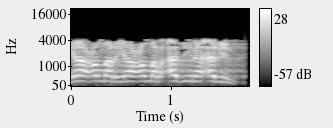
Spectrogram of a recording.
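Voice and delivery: high, loud call across a distance. Retold or imitated. Guard calling Umar back, loud and high. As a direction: shout his name to bring him back. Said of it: "أخذ الحارس ينادي".

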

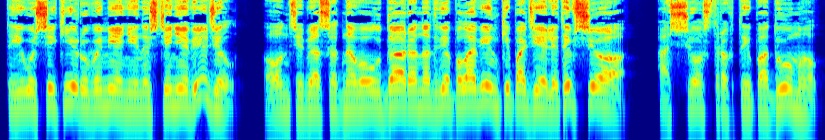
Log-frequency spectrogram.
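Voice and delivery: loud tirade building to scandalized cry; outraged berating. Acted. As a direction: berate him for shaming the family. Father berates son over the scandal.

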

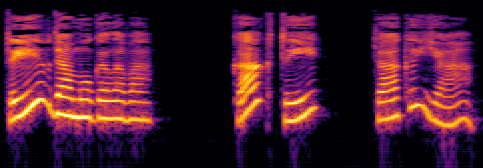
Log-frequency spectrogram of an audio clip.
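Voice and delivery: high-pitched, submissive voice; plaintive. A narrator's reading. Wife yielding to head of the house, plaintively. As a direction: yield meekly, pleading a little. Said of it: "жалобно промолвила Аксинья Захаровна".

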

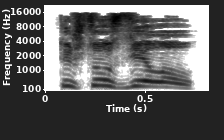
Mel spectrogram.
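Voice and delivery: indignant shout at a careless friend; outraged. Acted. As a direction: blurt it out in alarm and anger. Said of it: "возмутился Нойс".

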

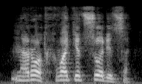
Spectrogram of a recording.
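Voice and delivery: high-pitched exasperated plea; interrupting. A narrator's reading. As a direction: cut across a quarrel. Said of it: "перебила обоих внучка".

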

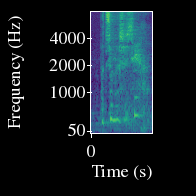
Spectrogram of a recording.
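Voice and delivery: hushed anxious whisper; nervous whisper at court. Acted. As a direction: whisper so the tsar won't hear. Hushed before the tsar.

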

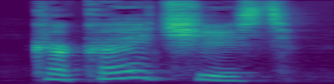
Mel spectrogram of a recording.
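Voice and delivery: slow, dry sarcasm; sarcastic scoff. A narrator's reading. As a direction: drawl it with a snort of irony. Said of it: "хмыкнул я".

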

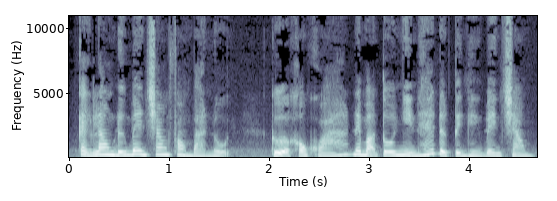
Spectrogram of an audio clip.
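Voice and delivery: usual speaking voice

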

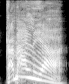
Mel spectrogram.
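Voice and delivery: high, loud drawn-out insult; angry shout. Acted. Italians curse Arthur, high angry shouting. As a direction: yell the insult high and long. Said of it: "кричат".

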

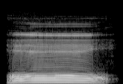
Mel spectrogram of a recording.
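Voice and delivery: long drawn-out call; calling from below. A narrator's reading. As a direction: call up from far away, holding the vowel. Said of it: "услышал он знакомый голос с земли".

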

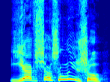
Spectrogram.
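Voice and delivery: high, slow hysterical cry; hysterical shout. Acted. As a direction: shriek it hysterically. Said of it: "выкрикнула Гризельда истерично". (истеричный выкрик)

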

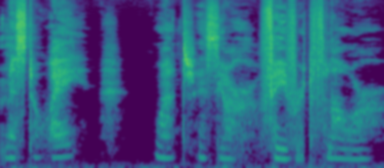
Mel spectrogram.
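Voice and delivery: rough, soft unvoiced whisper. Wen Yuan desperately asking Mister Wei, whispering. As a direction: claw the words up as a hoarse whisper. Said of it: "in a whisper that claws".

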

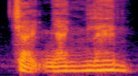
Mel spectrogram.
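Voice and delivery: insistent nudge to hurry; urging. A narrator's reading. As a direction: push him to run, voice lifted. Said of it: "con bé lại giục".

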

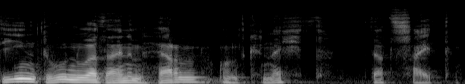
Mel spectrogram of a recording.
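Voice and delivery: slow, drawn-out recital sinking low at the end; deliberate, heavy-paced line of poetry; weighty poem quote. Acted. Teacher repeats the poem's last line.

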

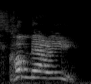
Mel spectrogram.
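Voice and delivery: high urgent cry to his wife; urgent call. Acted. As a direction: hurry her, calling out high. Urgent call to flee to ship.

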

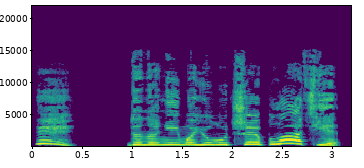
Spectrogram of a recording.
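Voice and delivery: high, loud indignant shriek. A narrator's reading. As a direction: squeal in outrage. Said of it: "взвизгнула Пипина".

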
